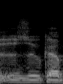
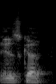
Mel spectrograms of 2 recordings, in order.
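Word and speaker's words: Iizuka: They pronounce it Izuka, but it's actually pronounced Izuka, according to the commentary.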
